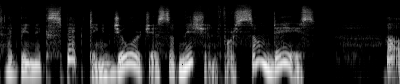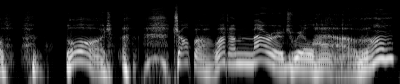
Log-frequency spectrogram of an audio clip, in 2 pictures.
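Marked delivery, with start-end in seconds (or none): 3.9-7.9 high, laughing gloat; a father gloating to his clerk, high and laughing; gloating chuckle. Acted. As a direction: crow over the match with a chuckle. Osborne gloats over coming marriage.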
